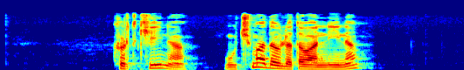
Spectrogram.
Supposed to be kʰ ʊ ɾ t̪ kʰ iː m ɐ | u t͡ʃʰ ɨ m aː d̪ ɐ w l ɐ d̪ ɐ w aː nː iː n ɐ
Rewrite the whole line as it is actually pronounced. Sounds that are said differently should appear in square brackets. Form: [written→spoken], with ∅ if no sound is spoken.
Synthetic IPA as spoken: kʰ ʊ ɾ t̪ kʰ iː [m→n] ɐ | u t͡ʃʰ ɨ m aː d̪ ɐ w l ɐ [d̪→t̪] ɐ w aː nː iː n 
